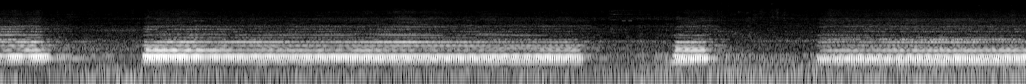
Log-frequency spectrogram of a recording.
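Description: Diesel switcher locomotive's air horn sounding a chord in the grade-crossing pattern: long, long, short, long blasts. Between the blasts the locomotive and its freight cars are heard rumbling past.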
